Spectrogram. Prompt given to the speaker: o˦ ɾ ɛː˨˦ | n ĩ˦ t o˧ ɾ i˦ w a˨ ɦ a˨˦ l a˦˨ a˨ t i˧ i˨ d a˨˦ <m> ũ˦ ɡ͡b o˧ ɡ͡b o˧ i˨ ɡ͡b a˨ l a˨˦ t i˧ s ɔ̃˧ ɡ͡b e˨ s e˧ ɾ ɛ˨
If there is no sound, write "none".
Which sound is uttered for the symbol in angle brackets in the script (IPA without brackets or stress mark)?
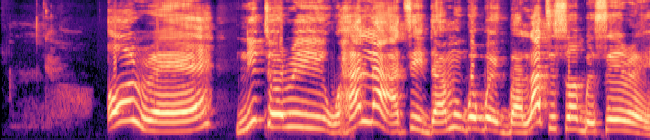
m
